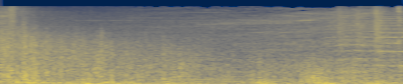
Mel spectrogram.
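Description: Dramatic soundtrack sting for a shock reveal: a loud, deep rumbling boom that carries on and slowly eases, with sharp percussive hits coming in about three seconds in.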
